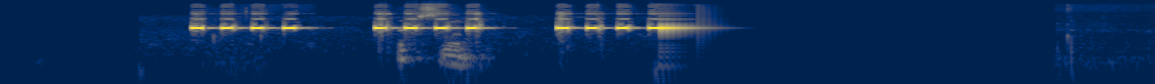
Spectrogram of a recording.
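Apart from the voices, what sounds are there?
timer alarm going off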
